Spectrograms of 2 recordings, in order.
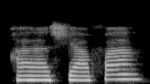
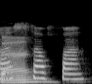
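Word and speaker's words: كَشَفَ: Kasyafa. Bukan. Kasafa. Bukan. Kasafa. Kasyafa. Iya, kasyafa.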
